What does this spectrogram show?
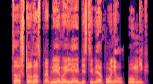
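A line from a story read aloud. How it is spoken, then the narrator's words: Scoffing snort. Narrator (Russian): хмыкнул Егор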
